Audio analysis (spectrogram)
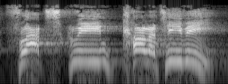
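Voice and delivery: high, loud, slow excited shout; mock shout. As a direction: shout the wish out like a thrilled woman. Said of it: "she shouted out".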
